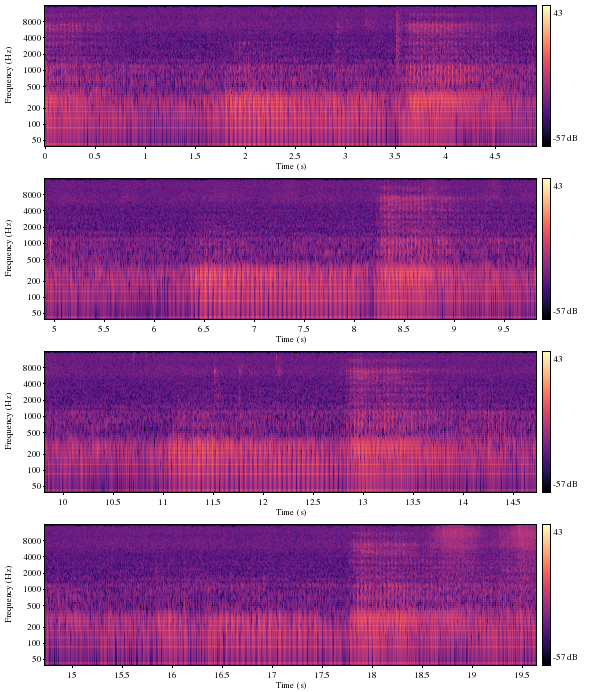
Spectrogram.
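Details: Steady, low cheetah purr during cuddling, with a deep vibrating rumble that swells and fades in a regular breathing rhythm. Each inhale and exhale lasts about two seconds.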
